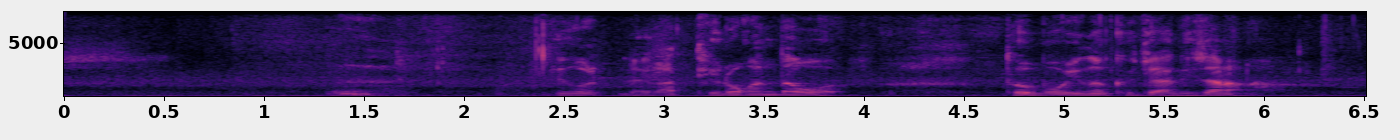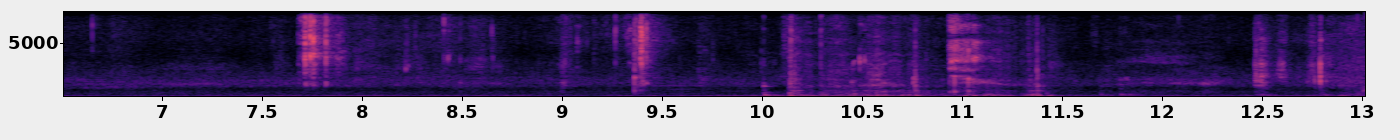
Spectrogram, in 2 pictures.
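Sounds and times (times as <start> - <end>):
person chewing wetly: 7.7 - 9.4.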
